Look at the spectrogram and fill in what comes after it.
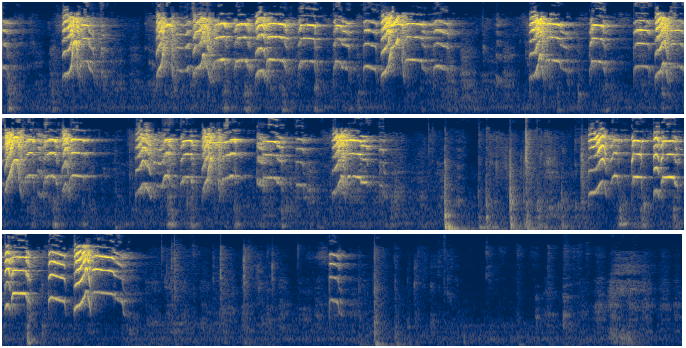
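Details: Indoor black Labrador Retriever performing its endless whistling solo, kept up until someone stops it: clusters of shrill, squeaky, wavering whines in bursts of a second or two, separated by short pauses, fading to quiet shuffling near the end.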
